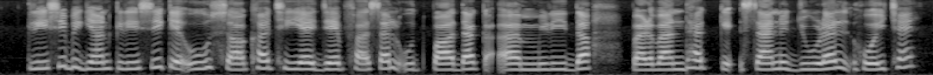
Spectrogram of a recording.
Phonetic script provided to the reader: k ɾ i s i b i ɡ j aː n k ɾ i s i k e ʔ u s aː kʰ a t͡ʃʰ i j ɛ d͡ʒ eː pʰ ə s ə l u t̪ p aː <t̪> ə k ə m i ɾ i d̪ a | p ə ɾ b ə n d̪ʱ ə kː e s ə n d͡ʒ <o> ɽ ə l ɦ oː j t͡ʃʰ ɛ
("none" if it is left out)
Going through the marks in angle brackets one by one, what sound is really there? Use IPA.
d̪, u

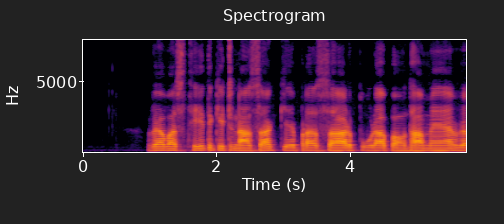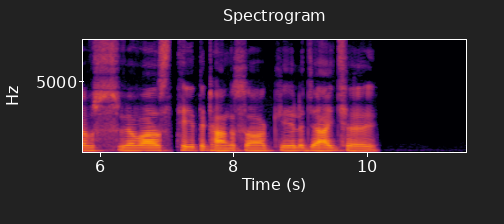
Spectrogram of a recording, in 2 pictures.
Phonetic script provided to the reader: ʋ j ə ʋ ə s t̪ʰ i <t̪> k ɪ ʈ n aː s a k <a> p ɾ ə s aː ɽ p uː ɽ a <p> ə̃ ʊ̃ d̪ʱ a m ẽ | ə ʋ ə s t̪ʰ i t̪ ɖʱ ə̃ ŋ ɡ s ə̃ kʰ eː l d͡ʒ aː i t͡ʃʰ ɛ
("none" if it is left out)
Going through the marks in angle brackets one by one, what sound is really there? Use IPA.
t̪, e, p

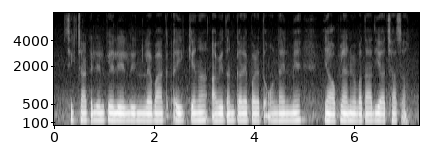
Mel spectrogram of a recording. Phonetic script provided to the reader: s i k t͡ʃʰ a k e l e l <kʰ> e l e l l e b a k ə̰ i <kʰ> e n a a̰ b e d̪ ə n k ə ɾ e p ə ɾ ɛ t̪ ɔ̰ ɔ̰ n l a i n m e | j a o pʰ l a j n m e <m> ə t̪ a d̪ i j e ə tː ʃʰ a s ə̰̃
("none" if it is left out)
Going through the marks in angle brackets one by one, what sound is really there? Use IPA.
k, k, b

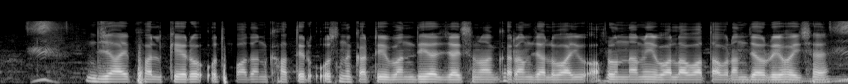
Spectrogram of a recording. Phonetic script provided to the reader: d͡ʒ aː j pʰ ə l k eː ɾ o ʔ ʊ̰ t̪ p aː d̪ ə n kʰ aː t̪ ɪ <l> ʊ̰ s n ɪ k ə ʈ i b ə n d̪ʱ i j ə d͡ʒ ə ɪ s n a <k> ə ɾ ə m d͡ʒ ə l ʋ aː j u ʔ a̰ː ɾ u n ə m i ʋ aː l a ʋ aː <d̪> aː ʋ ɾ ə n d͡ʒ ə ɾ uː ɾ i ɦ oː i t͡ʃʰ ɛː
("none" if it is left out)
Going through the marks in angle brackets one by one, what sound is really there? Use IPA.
ɾ, ɡ, t̪

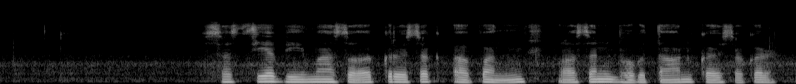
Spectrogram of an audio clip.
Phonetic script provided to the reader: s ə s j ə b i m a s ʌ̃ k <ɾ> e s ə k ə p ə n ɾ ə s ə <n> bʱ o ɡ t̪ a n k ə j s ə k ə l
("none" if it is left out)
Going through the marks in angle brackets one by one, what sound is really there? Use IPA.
ɾ, n

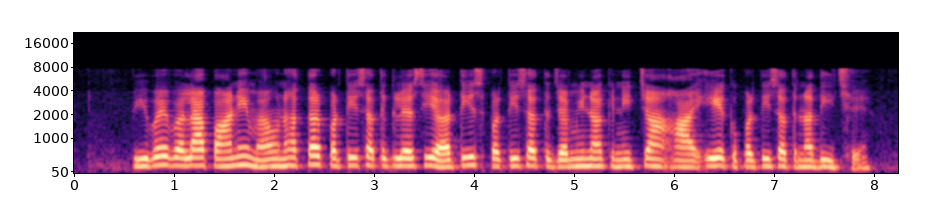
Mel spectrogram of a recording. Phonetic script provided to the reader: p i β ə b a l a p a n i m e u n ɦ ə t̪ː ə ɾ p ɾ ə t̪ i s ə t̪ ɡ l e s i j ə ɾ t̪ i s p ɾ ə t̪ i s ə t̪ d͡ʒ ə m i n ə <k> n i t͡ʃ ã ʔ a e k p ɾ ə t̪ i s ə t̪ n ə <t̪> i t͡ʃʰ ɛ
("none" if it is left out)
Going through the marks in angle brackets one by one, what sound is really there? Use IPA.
k, d̪

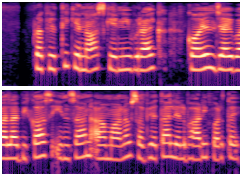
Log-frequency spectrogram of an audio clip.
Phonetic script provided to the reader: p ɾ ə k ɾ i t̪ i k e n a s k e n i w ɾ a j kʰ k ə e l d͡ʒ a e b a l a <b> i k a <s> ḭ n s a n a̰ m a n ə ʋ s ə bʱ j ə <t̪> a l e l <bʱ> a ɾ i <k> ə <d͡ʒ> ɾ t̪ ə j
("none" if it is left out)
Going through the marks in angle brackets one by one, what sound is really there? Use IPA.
b, s, t̪, bʱ, p, none

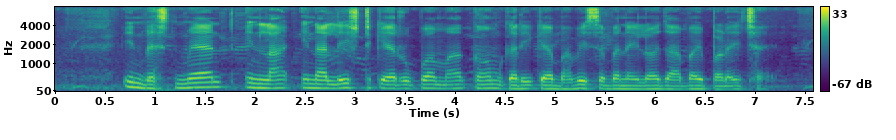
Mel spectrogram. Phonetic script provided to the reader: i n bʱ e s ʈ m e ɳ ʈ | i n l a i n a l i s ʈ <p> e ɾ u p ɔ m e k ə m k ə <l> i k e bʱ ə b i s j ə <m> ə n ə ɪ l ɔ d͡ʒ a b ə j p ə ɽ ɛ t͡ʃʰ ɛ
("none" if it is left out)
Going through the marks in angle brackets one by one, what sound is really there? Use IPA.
k, ɾ, b

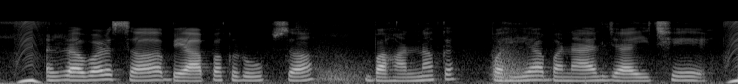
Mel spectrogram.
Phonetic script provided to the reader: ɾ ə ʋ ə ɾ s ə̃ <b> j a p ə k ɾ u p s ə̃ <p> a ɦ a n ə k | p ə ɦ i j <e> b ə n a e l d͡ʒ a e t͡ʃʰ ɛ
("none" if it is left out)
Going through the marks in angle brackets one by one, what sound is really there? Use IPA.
b, b, a

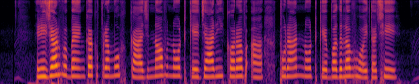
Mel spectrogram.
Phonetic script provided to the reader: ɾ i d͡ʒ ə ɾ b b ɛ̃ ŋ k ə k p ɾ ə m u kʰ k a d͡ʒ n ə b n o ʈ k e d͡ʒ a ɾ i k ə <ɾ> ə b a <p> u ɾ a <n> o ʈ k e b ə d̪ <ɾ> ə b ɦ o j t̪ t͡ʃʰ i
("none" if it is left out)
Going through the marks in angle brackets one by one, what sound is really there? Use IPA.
ɾ, p, nː, l

